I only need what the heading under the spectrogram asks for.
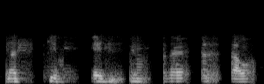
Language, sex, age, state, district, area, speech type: Marathi, male, 30-45, Maharashtra, Ahmednagar, urban, conversation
